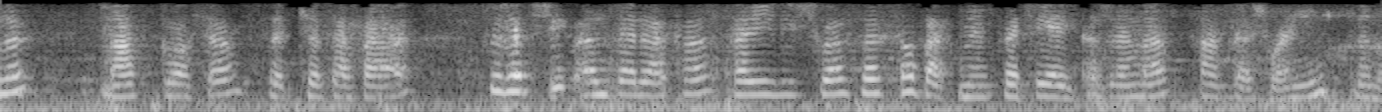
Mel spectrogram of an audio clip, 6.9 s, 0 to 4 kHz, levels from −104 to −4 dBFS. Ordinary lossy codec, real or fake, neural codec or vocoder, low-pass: MP3, 24 kbps; fake; codec, 24 kHz, 0.9 kbps, WavTokenizer, medium music audio release; 3.6 kHz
